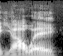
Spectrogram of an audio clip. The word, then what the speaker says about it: Yahweh: And so we kind of guess that it might be pronounced weh at the end. And it's 3 dots, Yahweh. So we say Yahweh, and I will say that.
